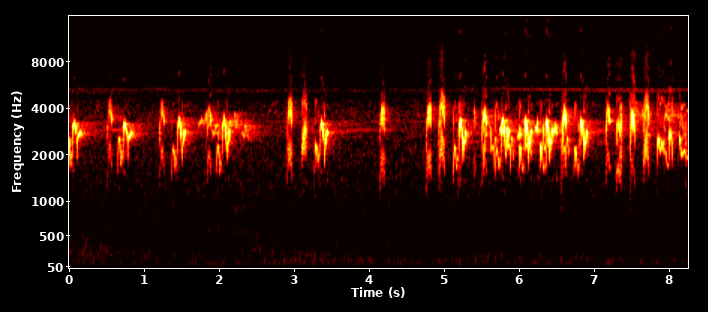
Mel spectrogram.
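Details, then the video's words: Noisy, energetic Sooty-headed bulbul song that sets off other bulbuls: scattered slurred phrases at first, a short lull, then a fast tumbling stream of crisp, chattering notes that grows denser to the end. "SUARA BURUNG KUTILANG GACOR INI BIKIN EMOSI BURUNG KUTILANG LAIN"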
